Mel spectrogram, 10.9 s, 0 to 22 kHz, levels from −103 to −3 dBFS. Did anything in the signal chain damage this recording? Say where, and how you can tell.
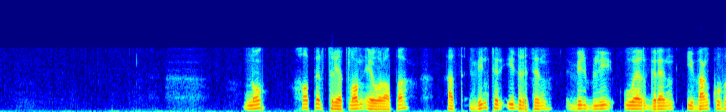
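Yes, at the network stage: packet loss filled with silence. The speech drops to dead silence at 3.92–3.94, 7.86–7.88 and 9.64–9.66 s, with hard edges. Each 20 ms hole fits a single lost packet replaced by zeros.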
